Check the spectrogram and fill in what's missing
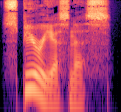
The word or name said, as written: spuriousness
